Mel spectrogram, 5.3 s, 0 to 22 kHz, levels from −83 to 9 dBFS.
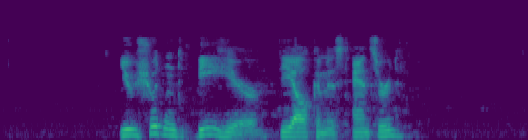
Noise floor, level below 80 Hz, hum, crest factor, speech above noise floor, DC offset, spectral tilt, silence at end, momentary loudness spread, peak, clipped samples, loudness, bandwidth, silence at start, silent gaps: -76 dBFS; -70 dBFS; none; 22 dB; 46 dB; under 0.1%; -5.5 dB/octave; 1.25 s; 7 LU; -12 dBFS; under 0.1%; -30 LUFS; 7.6 kHz; 1.2 s; none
